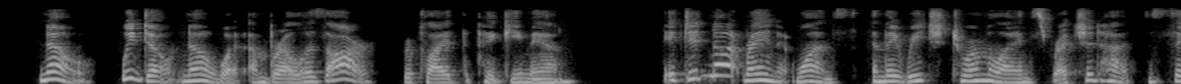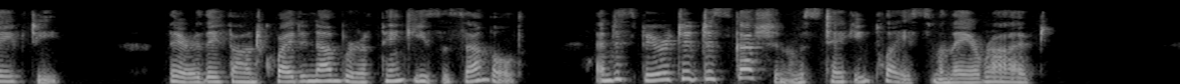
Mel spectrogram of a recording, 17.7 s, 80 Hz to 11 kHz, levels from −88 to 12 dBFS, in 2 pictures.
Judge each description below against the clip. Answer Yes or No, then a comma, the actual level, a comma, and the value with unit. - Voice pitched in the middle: No, high, 200 Hz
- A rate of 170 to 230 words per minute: No, average, 150 wpm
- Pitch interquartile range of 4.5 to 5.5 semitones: Yes, average, 5.2 semitones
